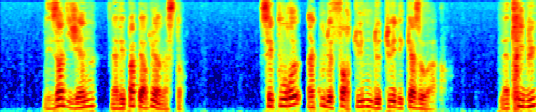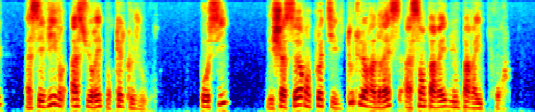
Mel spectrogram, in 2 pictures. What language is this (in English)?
French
